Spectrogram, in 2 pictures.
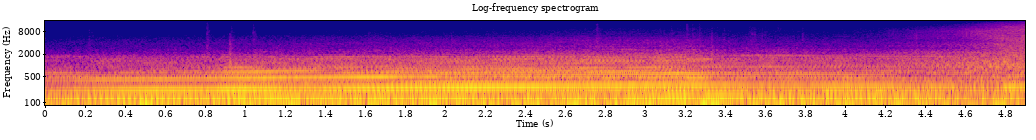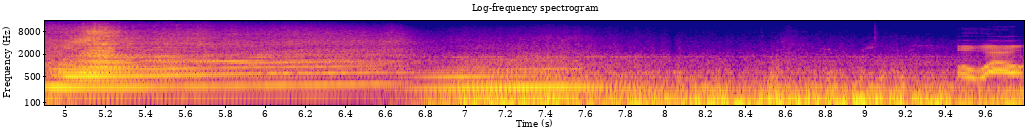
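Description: Porsche Cayman GT4 engine heard from outside the car, loud and continuous, its pitch rising and falling through revs with a sharp swell midway, a brief dip and then a return to strong sustained engine roar.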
